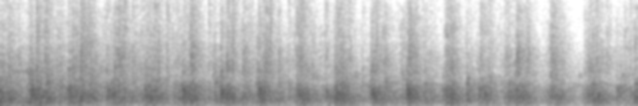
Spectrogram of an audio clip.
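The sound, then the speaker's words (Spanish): An audience applauds in praise to the Lord, steadily for several seconds, a dense, even wash of many hands clapping with a slight rhythmic pulse and no voices. “Fuerte ese aplauso de alabanza, hermano, que es para el Señor.”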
